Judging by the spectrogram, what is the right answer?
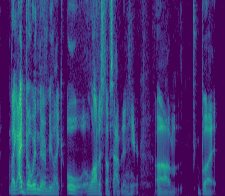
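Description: At a fairly quick pace, a man talks with a slight Boston accent. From Boston area, US. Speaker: podcast host, college student. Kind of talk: casual chat.

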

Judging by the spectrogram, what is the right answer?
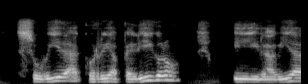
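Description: Here is a man with a plain, everyday voice. His pitch is medium, with ordinary variation. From Puerto Rico, raised in Connecticut. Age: 50s. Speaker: pastor. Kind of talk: testimony.

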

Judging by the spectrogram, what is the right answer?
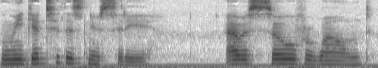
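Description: With audible room echo, a woman speaks at a moderate pace, using a fairly low pitch and ordinary pitch variation. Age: 20s. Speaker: podcast host sharing personal mental health story. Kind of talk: personal testimony monologue.

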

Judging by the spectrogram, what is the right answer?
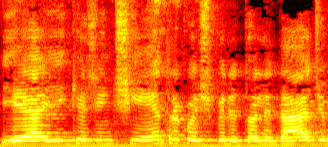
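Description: A woman talks with lively intonation. Noticeable background noise runs under her voice. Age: 30s. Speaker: spiritual counselor and podcast host. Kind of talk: casual monologue.

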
